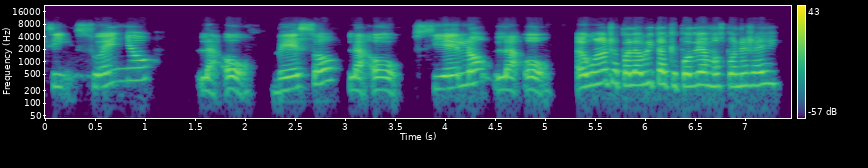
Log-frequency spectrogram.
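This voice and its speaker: Female teacher on an online class, high-pitched and dry, patient explainer. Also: normal speed, hardly any pauses, no room sound, dull audio. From Ecuador. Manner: patient, checks in with frequent questions.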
